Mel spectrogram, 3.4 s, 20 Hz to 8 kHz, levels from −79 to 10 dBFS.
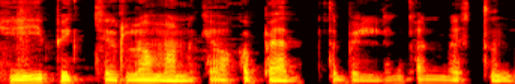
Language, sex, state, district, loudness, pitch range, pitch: Telugu, male, Andhra Pradesh, Srikakulam, -18 LUFS, 85-105 Hz, 95 Hz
